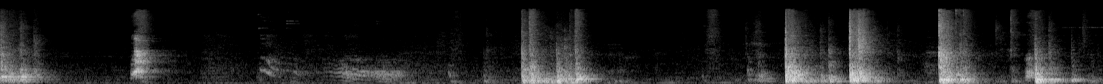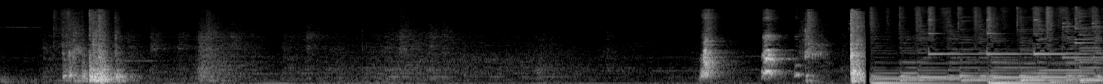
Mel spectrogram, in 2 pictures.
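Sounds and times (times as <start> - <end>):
plastic bottles clattering into tub: 0.0 - 0.7, 5.0 - 6.1, 7.5 - 10.9, 11.6 - 12.5.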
